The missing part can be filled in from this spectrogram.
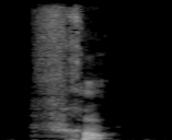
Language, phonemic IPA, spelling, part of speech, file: French, /fʁɑ̃/, francs, adjective / noun, LL-Q150 (fra)-francs.wav
- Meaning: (adjective) masculine plural of franc; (noun) plural of franc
